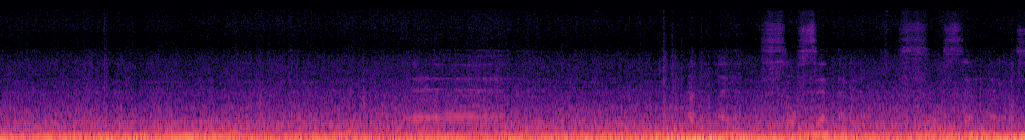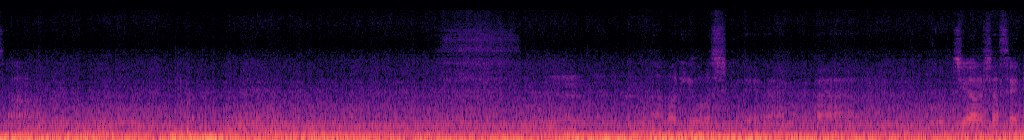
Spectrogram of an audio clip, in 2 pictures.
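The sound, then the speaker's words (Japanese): A steady, loud rumble of a car engine and tire noise on the road, heard from inside the vehicle while driving on a business trip, continuous throughout with muffled voices occasionally over it. “【運転中】出張先で急にむなしくなっちゃった”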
